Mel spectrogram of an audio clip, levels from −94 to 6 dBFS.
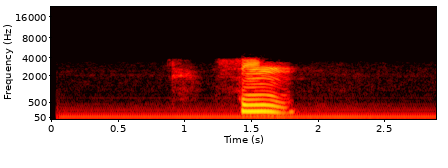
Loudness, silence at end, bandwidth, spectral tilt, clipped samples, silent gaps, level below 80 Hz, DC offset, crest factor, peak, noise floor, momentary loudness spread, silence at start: -27 LUFS; 1.05 s; 4.1 kHz; -3.5 dB/octave; under 0.1%; none; -52 dBFS; under 0.1%; 20 dB; -14 dBFS; -53 dBFS; 26 LU; 0.9 s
